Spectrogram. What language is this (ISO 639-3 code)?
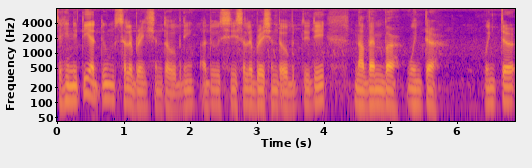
mni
